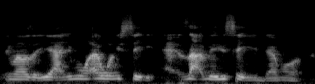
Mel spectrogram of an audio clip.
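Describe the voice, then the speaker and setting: A man from Barbados with a Bajan accent and a husky voice, a soca singer chatting casually in dialect in an interview. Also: mid-range voice, steady tone, very fast, very noisy.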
